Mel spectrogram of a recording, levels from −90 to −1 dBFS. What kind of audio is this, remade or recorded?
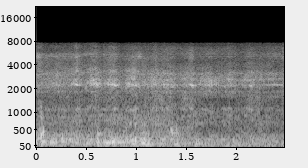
remade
